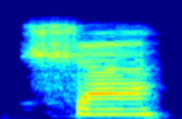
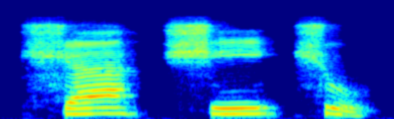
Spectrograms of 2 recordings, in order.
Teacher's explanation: tafashi ini menyebarnya aliran udara di tengah-tengah lidah, ya, di rongga mulut hingga ujung mulut ketika mengucapkan huruf shin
